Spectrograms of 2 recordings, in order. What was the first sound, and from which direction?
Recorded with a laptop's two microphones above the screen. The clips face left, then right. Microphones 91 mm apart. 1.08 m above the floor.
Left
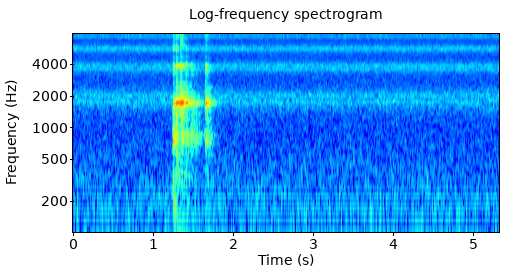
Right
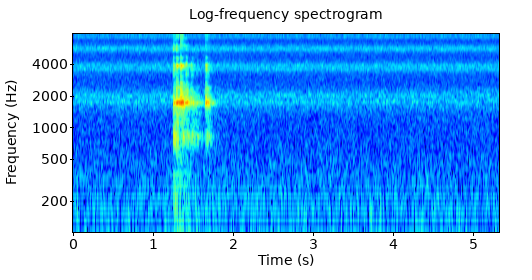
A clink, 55° left (ahead or behind).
